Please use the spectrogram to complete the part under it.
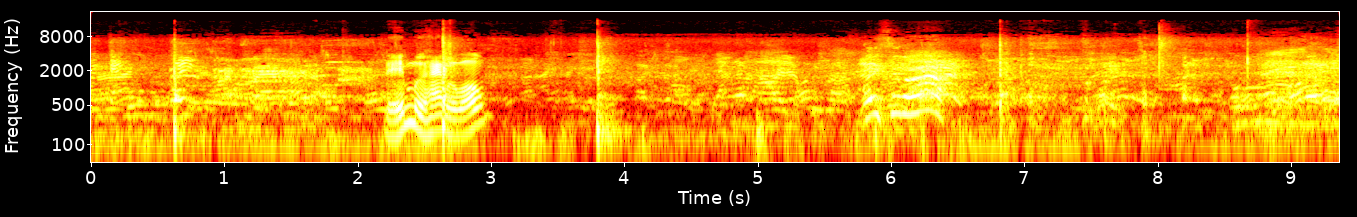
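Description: A ball is struck hard with a sharp slap, several times.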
